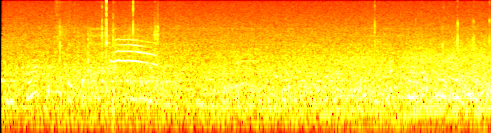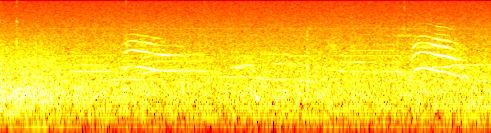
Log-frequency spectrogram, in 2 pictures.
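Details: A stray cat stuck in a hollow at a shrine, with many cats gathered around: several drawn-out, wavering meows, rising then falling, spaced over the clip, the last one loudest, over a soft rustling background.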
